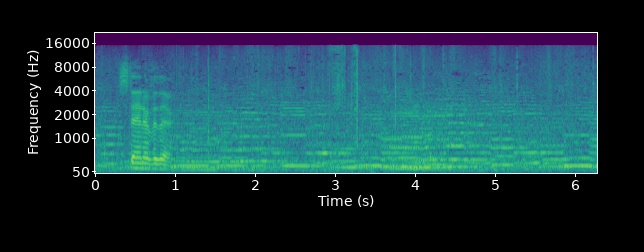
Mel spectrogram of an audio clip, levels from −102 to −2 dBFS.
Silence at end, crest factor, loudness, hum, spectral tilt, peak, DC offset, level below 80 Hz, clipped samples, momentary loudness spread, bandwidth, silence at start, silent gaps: 0 s; 18 dB; -29 LUFS; none; -5 dB/octave; -10 dBFS; under 0.1%; -60 dBFS; under 0.1%; 8 LU; 15.5 kHz; 0 s; none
